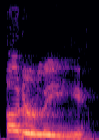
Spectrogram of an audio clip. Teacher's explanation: accentuation là, boum, première voyelle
